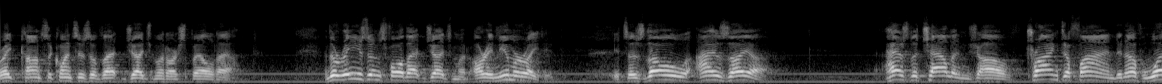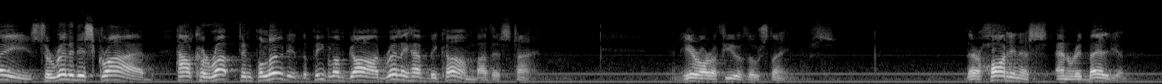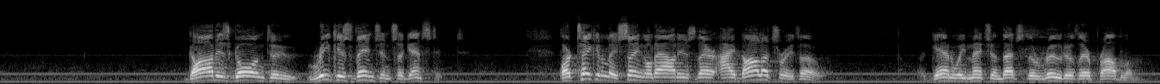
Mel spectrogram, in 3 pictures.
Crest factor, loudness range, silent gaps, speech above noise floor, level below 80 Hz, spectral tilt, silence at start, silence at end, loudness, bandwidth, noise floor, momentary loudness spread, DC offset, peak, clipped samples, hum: 18 dB; 6 LU; none; 26 dB; -66 dBFS; -5.5 dB/octave; 0 s; 0.2 s; -18 LUFS; 9.4 kHz; -44 dBFS; 11 LU; under 0.1%; -2 dBFS; under 0.1%; none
